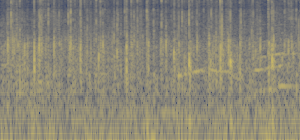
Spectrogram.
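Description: Audience applause, many hands clapping right after a live band's song ends, with a voice heard near the end.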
